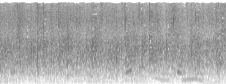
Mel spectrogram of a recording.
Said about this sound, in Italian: Amen. Alleluia. Quindi vogliamo fare un applauso al Signore. Vogliamo dire grazie Gesù.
